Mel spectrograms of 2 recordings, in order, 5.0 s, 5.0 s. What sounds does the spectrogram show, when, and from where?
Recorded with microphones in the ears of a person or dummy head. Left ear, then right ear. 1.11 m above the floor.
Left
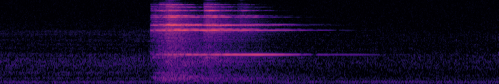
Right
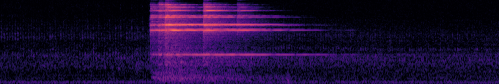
1.5 s a doorbell: 40° right (ahead or behind), 2.5 m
